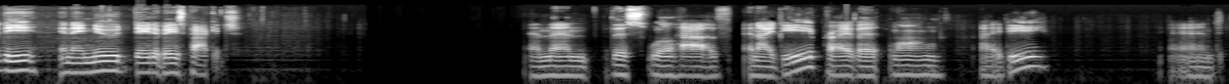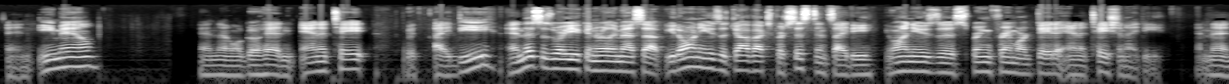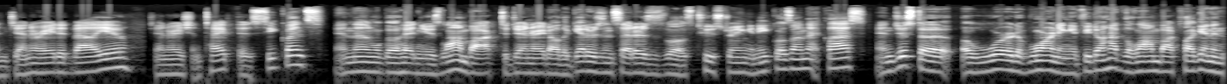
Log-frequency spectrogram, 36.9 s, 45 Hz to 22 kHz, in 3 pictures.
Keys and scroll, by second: 2.8 super+n, 14.0 super+s, 24.3 Return, 27.9 super+s, 29.2 Return, 30.9 super+s.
